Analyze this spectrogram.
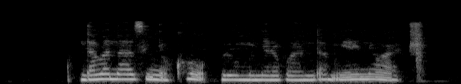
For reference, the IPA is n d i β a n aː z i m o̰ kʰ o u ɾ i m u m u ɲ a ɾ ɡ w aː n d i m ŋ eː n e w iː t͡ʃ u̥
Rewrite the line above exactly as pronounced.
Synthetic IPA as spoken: n d a β a n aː z i ɲ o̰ kʰ o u ɾ i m u m u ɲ a ɾ ɡ w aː n d a m ŋ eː n e w aː t͡ʃ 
